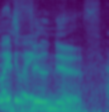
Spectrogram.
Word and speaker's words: Villeneuve: What's his name? Denis Villeneuve. – Right. That's not how you say it. – It's Villeneuve. – Okay. – It's French. He's French.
